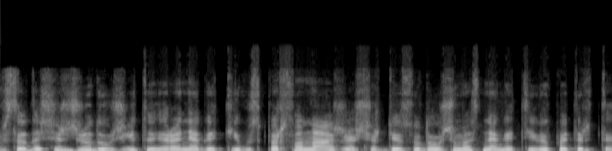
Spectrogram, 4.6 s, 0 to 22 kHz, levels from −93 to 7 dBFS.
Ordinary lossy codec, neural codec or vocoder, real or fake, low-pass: Opus, 24 kbps; none; real; 14.4 kHz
